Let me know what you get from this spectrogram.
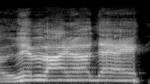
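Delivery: loud, drawn-out Cajun twang, imitated; Cajun accent imitation. Mimicking Cajuns to show their twang, loud Cajun accent. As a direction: shout it slowly in a thick Cajun drawl. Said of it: "some of them talk like that".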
